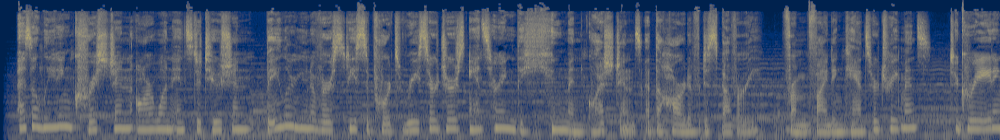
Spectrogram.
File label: Radio; Baylor Heart of Research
